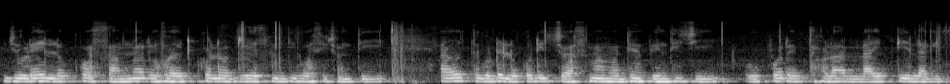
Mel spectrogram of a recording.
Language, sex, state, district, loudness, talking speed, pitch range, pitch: Odia, male, Odisha, Nuapada, -14 LUFS, 120 wpm, 130-140 Hz, 135 Hz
